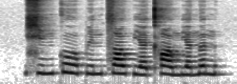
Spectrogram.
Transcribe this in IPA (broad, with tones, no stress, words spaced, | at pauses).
ɕi˨˦ŋko˥˨ʊ̯ pi˨˦nt͡sɑ˦ʊ̯ pjɛ˨˩kʰɑ˥˨ʊ̯mjɛ˨˩n̪ə˥˨n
